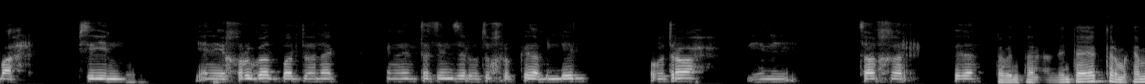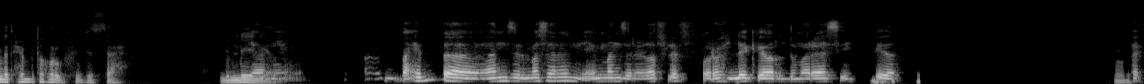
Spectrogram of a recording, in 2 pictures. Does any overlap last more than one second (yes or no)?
no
